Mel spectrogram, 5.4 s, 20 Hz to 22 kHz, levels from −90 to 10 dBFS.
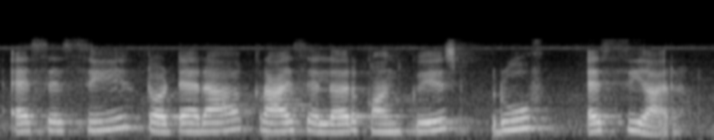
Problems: background sounds at intervals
